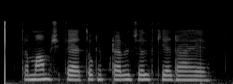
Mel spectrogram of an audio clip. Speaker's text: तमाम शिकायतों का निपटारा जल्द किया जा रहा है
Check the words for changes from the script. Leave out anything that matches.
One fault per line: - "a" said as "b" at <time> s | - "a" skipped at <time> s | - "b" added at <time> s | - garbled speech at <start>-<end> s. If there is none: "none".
- "का" skipped at 0.9 s
- "जा" skipped at 1.7 s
